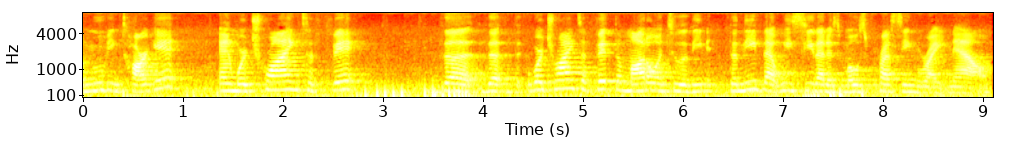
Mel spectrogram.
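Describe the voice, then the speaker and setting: Moderate pace and ordinary pitch variation, with audible room echo and noticeable background noise. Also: woman. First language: Spanish. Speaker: student panelist. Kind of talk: panel discussion.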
